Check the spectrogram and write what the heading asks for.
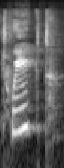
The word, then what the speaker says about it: tweaked: we tweaked the plan now notice the pronunciation of tweak this is in the past simple so it's an ed verb but because the verb ends on a c we need a soft T so it's not tweaked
